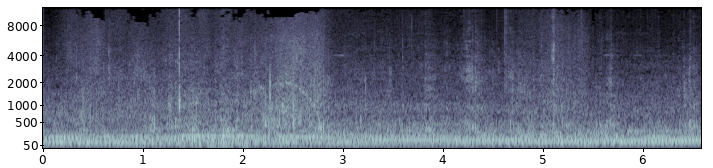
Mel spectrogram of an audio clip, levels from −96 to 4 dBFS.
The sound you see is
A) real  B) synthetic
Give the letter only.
A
